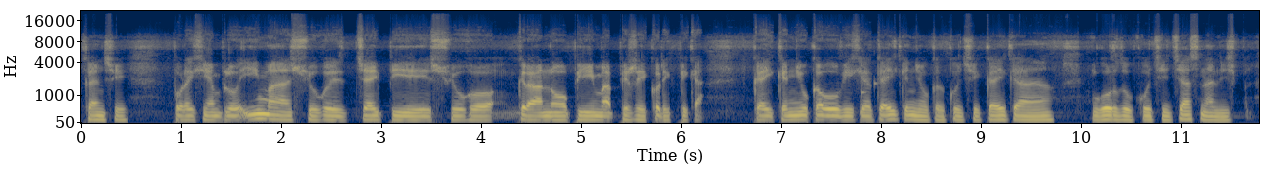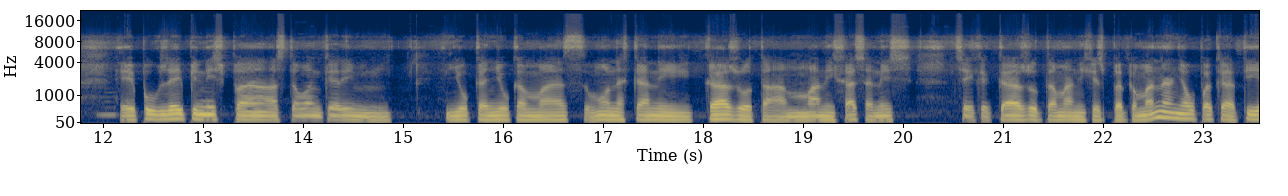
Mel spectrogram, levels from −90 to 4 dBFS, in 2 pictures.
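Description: Right from the start there's a breathy, grainy edge on the speech that runs the whole way through, plainly audible, and it's most likely Bluetooth LC3 compression, with a texture that fits about 48 kbps in 10 ms frames. The codec has thinned out and noise-filled parts of the upper spectrum, though content still reaches up to about 20.1 kHz. At 1.14 s and again at 9.38 s you get a bit error spike: a single sample jumped by a power of two and snapped straight back, so each one is a lone, sharp tick spread across the spectrum and unrelated to the speech.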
